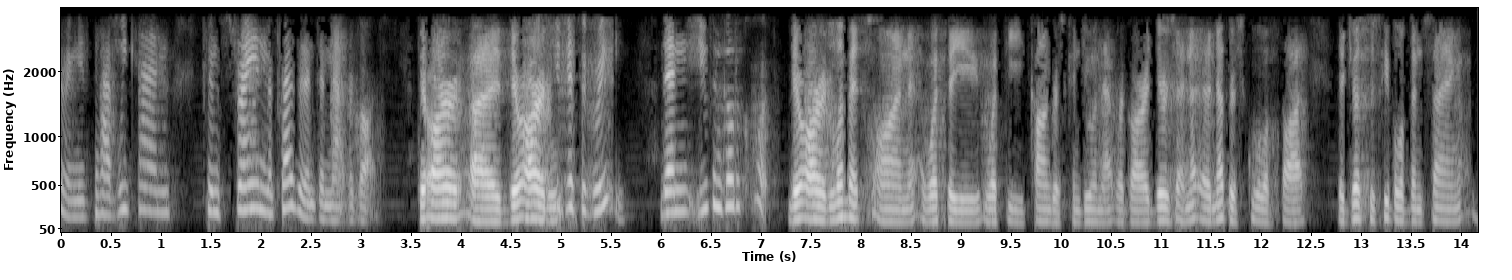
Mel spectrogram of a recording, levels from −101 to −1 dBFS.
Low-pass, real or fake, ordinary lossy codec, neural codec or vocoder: 3.6 kHz; real; AAC, 16 kbps; none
